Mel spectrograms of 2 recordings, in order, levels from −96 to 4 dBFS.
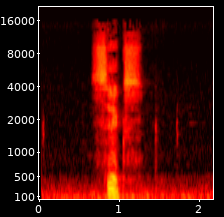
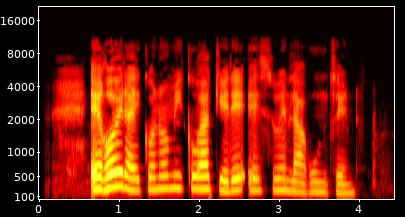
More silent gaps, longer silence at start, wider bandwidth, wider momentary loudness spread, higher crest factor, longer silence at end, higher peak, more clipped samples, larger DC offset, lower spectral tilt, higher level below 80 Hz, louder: neither; about the same, 0.25 s vs 0.25 s; first, 16.5 kHz vs 10.5 kHz; second, 16 LU vs 20 LU; about the same, 20 dB vs 20 dB; second, 0.05 s vs 0.5 s; second, -16 dBFS vs 0 dBFS; neither; neither; about the same, -3.5 dB/octave vs -4 dB/octave; first, -58 dBFS vs -78 dBFS; second, -30 LUFS vs -20 LUFS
